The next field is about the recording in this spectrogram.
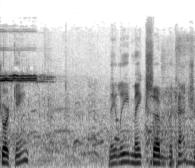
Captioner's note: whistle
